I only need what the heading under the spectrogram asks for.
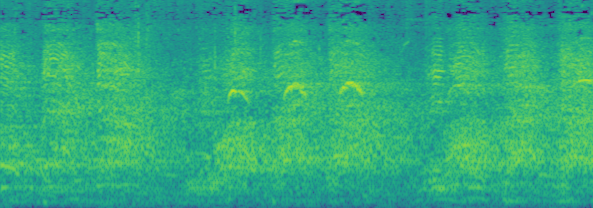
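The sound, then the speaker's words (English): A large crowd roars and cheers continuously, the dense wash of voices swelling and easing in waves, with a few brief high whistles cutting through midway. “Then they started cheering.”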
